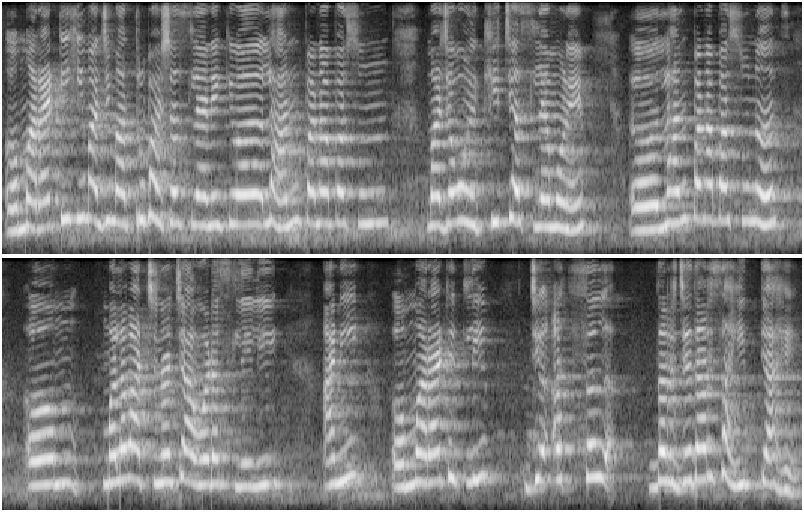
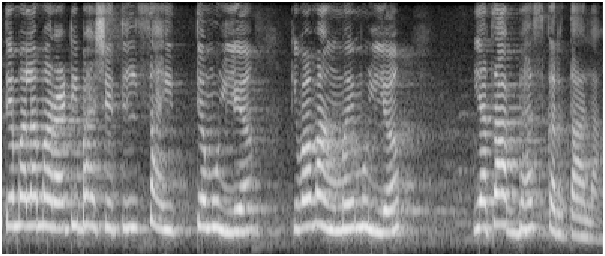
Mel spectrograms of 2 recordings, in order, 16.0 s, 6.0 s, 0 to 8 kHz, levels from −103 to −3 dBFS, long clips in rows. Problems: none marked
